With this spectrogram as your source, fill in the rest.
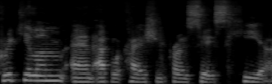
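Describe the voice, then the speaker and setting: With an Australian accent, a woman talks at a fairly slow pace using fairly even intonation. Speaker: digital mentor and coach. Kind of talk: online training session. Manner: halting.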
